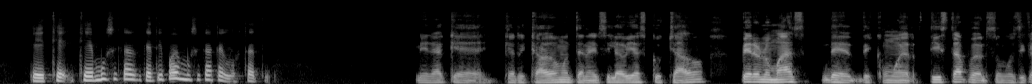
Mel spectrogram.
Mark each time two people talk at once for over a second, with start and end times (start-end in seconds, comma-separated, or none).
none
